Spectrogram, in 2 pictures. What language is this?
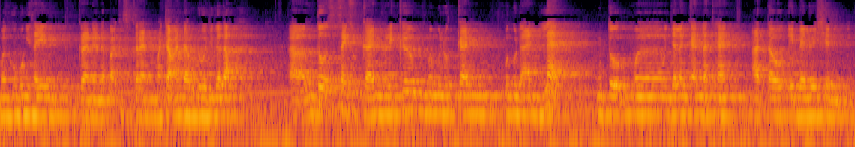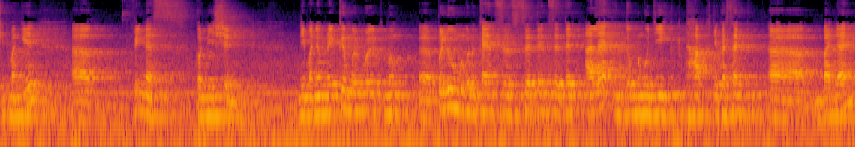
Malay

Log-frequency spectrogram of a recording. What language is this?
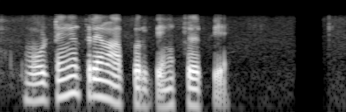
Malayalam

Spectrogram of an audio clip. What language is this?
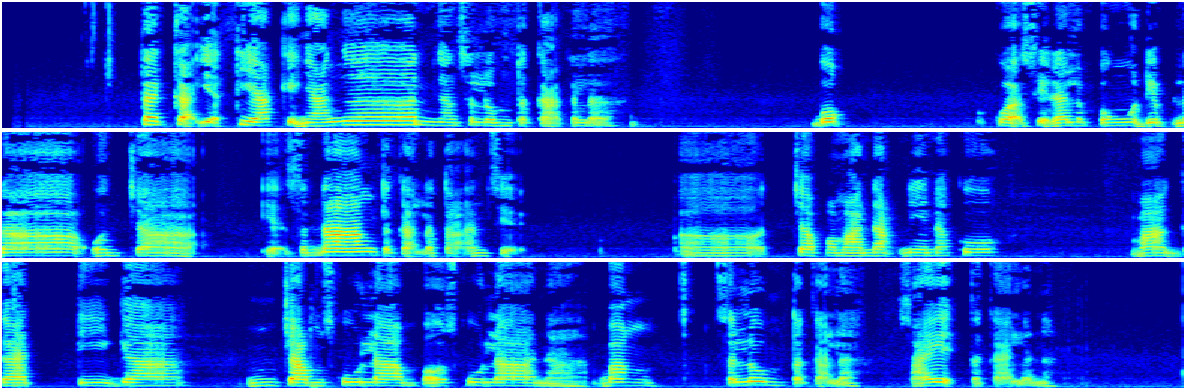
Mainstream Kenyah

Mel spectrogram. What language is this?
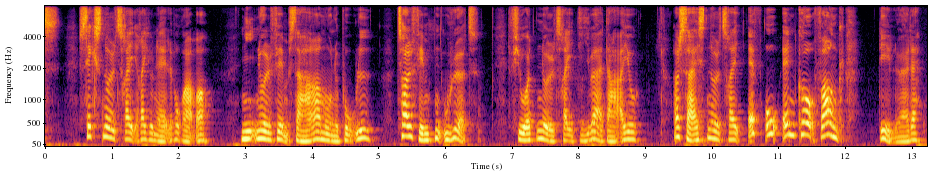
Danish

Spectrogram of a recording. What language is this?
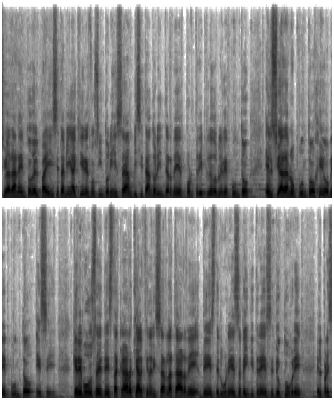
Spanish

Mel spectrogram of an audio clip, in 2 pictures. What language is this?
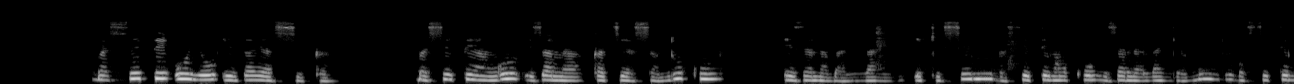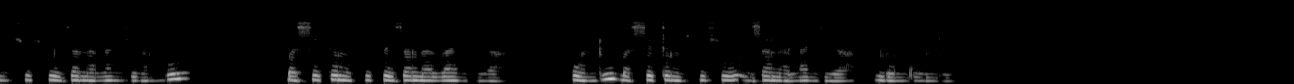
Lingala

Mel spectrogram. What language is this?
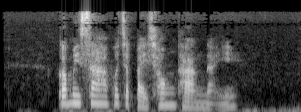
Thai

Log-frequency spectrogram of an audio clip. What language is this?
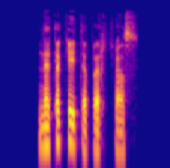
Ukrainian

